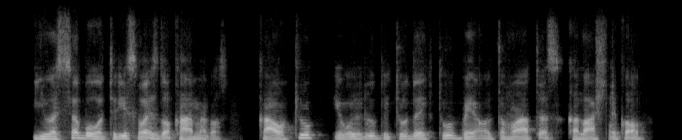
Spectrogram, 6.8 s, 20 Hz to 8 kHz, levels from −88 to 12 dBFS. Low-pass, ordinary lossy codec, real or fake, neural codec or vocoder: 7.2 kHz; Opus, 24 kbps; fake; codec, 16 kHz, 1 kbps, FunCodec, trained on Chinese and English, 50 frames a second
